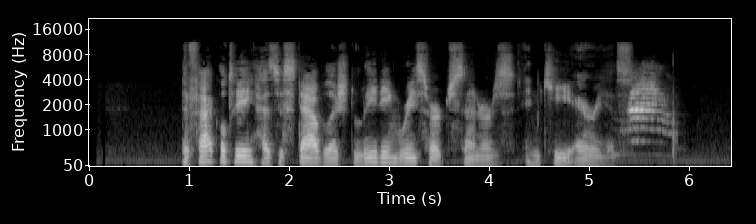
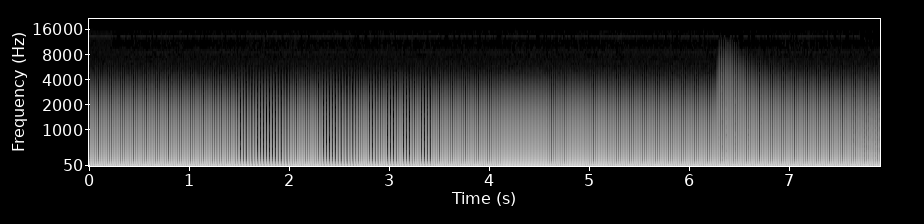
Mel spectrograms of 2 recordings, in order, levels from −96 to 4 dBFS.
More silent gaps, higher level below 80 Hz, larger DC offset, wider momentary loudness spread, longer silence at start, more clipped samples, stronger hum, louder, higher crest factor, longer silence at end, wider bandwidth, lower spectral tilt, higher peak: neither; second, -70 dBFS vs -20 dBFS; neither; first, 13 LU vs 2 LU; first, 0.95 s vs 0 s; neither; neither; second, -28 LUFS vs -21 LUFS; first, 26 dB vs 12 dB; first, 0.55 s vs 0 s; first, 11.5 kHz vs 4.1 kHz; second, -4 dB/octave vs -11 dB/octave; about the same, -4 dBFS vs -6 dBFS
